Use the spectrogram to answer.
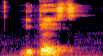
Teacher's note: since it has two syllables, the last part carries the stress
